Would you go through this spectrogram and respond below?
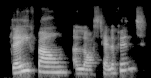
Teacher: So you drop the d, it's a consonant cluster in found, and lost, right?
